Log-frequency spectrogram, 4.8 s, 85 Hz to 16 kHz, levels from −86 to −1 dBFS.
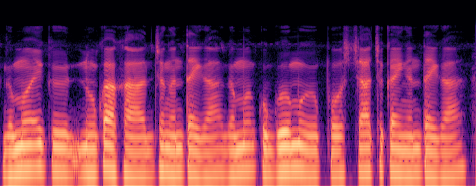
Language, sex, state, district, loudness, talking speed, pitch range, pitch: Wancho, male, Arunachal Pradesh, Longding, -17 LUFS, 150 wpm, 115-125 Hz, 120 Hz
